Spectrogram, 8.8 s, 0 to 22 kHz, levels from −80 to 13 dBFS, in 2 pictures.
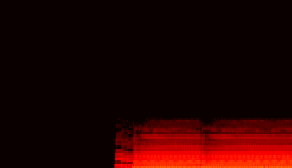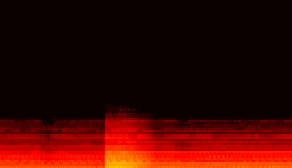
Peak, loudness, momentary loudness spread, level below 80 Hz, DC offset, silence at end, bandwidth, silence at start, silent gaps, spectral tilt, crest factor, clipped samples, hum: -8 dBFS; -30 LUFS; 13 LU; -44 dBFS; under 0.1%; 0 s; 8 kHz; 1.7 s; none; -6.5 dB/octave; 22 dB; under 0.1%; none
